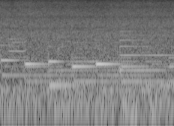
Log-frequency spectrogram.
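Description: Steady rush of water from a large waterfall, Niagara's Horseshoe Falls, with slow piano notes coming in a moment in and ringing on over it.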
